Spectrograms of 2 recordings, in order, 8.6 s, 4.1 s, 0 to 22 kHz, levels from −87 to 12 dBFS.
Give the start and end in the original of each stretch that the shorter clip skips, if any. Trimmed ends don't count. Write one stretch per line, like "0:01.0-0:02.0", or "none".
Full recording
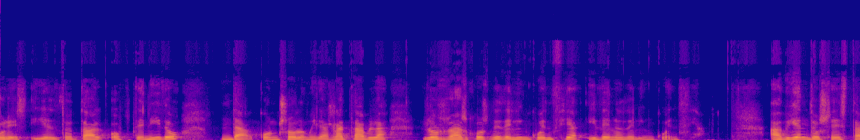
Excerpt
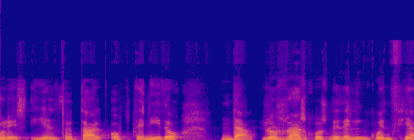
0:02.5-0:04.1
